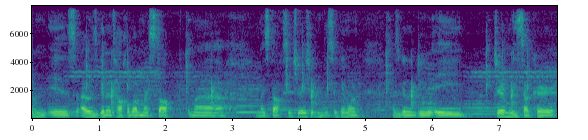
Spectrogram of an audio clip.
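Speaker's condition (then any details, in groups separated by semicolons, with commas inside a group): No condition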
